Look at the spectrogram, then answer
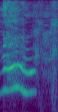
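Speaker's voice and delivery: shrill, very high, full-volume hysterical screaming. Speaker retells finding a cut-off ponytail at the top of her stairs: retelling a hysterical scream. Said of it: "I'm screaming, no, no, like hysterically".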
